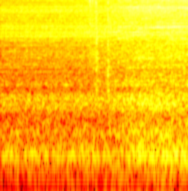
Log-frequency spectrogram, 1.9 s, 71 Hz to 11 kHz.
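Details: GAZelle heater blower motor, removed and run on the bench through speeds 1–3. A steady airy whir with a loud low droning hum; worn bushings are suspected, and the motor will be disassembled and lubricated.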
